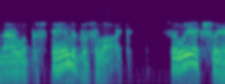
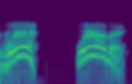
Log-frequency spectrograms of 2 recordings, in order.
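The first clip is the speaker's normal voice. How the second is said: much higher, louder startled Scouser voice; old Scouser; 12 semitones higher, 4 dB louder than usual. Retold or imitated. A Liverpool local looking for the missing cricketers, higher and louder. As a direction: pop up high like the puzzled old local. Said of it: "this Scouser hobbles over and says".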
